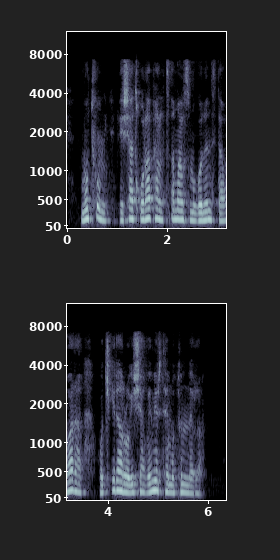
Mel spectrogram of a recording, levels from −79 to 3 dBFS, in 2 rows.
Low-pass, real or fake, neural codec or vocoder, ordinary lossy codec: 7.2 kHz; fake; codec, 16 kHz, 4 kbps, X-Codec, HuBERT features, trained on LibriSpeech; AAC, 32 kbps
